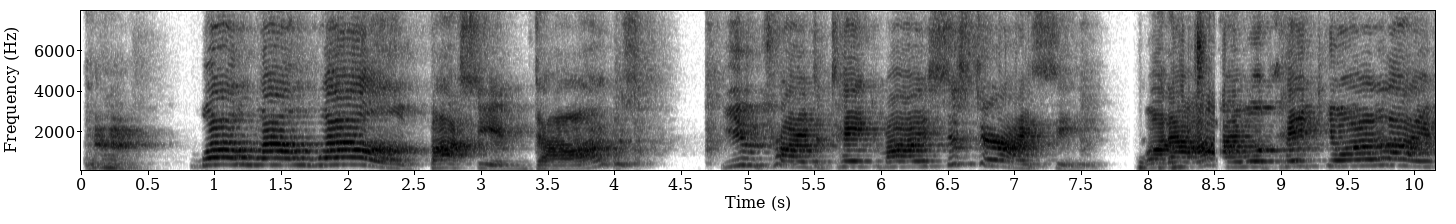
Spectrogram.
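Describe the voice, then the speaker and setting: A put-on character voice is pitched high. It moves at a very slow pace, with a slight echo. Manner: menacing.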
